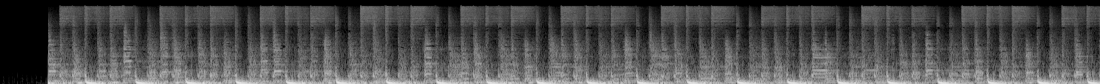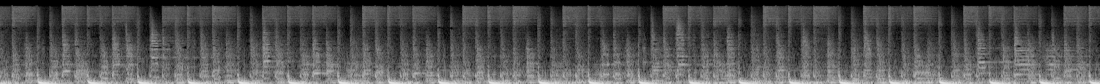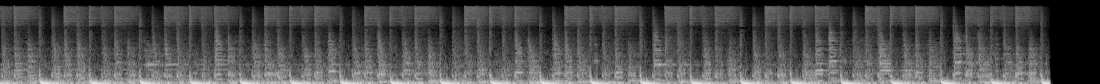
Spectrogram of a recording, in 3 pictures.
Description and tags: Distorted Tape techno
Old file recorded in VST Host, i have probably 1 hour long one, in my head it is a banger but...well..it is not
tape, oldschool, distorted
